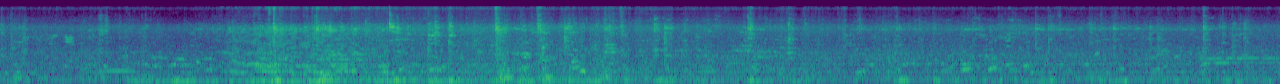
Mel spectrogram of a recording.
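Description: Young children chatter and call out nearby.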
